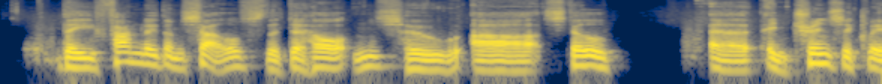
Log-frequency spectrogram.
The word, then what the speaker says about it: Hoghton: So, I should say it's Horton Tower, but it's it's not spelled as you might expect it to to be spelled. No, it's spelled H O G H T O N.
